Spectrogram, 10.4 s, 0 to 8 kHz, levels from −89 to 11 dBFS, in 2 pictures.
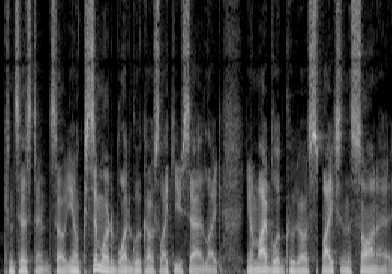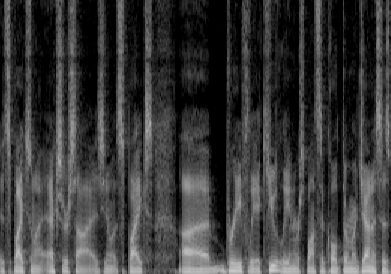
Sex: male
